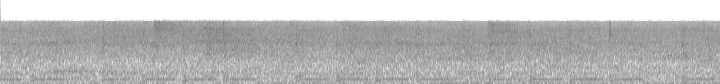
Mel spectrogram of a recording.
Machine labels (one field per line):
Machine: slide rail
